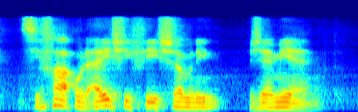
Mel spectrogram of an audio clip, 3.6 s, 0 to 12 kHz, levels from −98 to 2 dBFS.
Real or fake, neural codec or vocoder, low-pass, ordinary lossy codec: fake; codec, 16 kHz, about 1 kbps, DyCAST, with the encoder's durations; 7.2 kHz; AAC, 48 kbps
